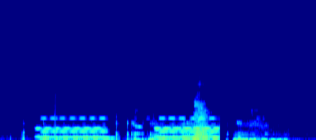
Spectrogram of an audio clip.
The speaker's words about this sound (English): oh my goodness, as my phone is ringing.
